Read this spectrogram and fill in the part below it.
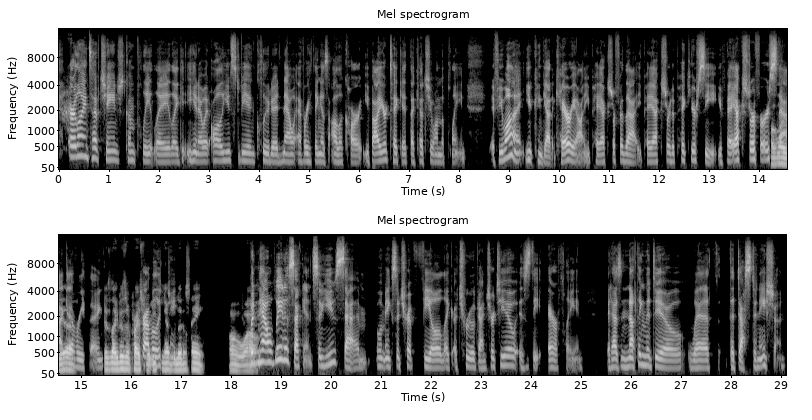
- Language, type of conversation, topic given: English, unstructured, What makes a trip feel like a true adventure?
- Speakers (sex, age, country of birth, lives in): female, 50-54, United States, United States; male, 35-39, United States, United States
- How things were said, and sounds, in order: "said" said as "saim"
